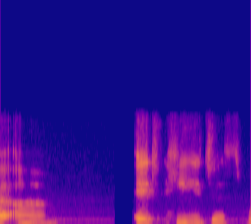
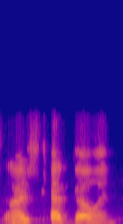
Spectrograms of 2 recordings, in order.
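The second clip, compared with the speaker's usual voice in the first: ordinary talk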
